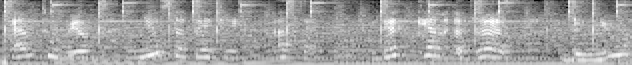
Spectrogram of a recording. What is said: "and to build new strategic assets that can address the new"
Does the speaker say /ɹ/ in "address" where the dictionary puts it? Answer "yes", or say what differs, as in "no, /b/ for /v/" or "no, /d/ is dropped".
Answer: no, /ɹ/ is dropped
